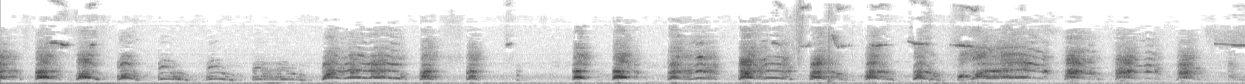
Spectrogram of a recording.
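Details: Dog yipping and whimpering in short, sharp bursts, roughly two per second, some cries bending upward into whines, uneven rhythm throughout, with a faint low hum in the background.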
